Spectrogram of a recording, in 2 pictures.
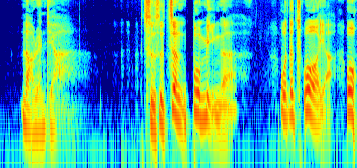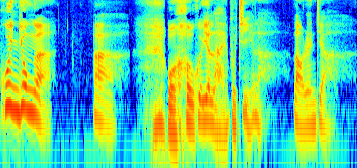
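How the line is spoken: Ashamed, tearful, very quiet. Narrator (Chinese): 唐玄宗被这老人家教训了一顿了，满脸通红啊，流着泪啊，很小声的说

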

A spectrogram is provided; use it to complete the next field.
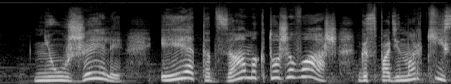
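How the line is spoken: Exclaiming. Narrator (Russian): воскликнул король

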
